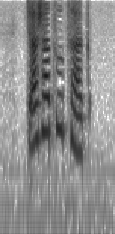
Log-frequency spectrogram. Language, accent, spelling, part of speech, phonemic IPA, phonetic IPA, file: Armenian, Eastern Armenian, ճաշացուցակ, noun, /t͡ʃɑʃɑt͡sʰuˈt͡sʰɑk/, [t͡ʃɑʃɑt͡sʰut͡sʰɑ́k], Hy-ճաշացուցակ.ogg
- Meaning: menu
